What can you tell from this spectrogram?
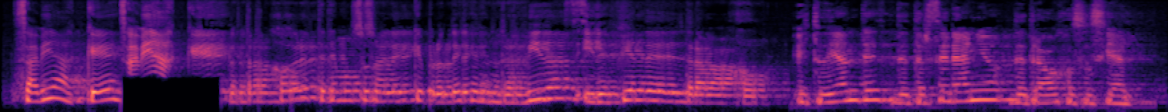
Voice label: spot; derechos del trabajador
